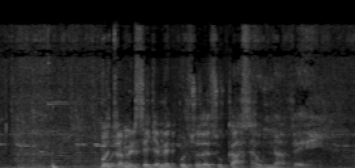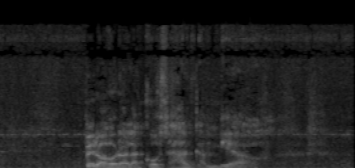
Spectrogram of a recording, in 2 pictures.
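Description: A man speaks intently and close by.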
